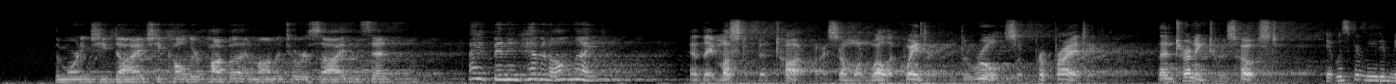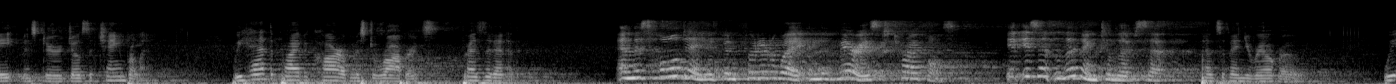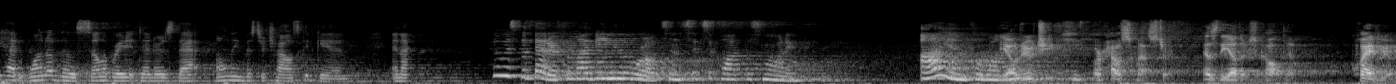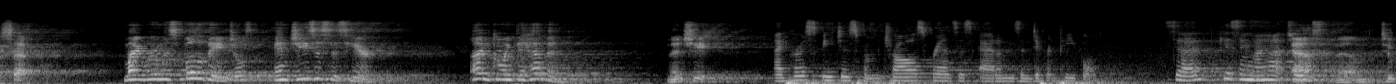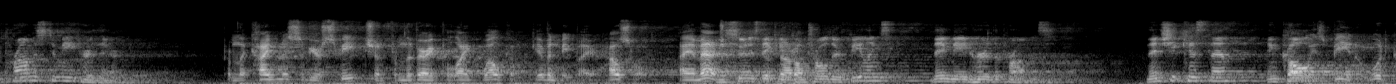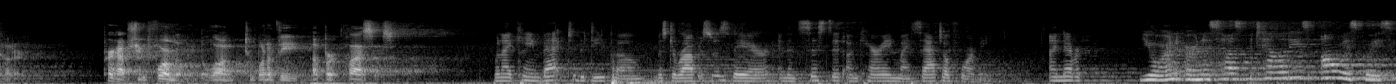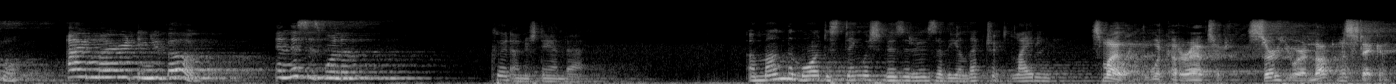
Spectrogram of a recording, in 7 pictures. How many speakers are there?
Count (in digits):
4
